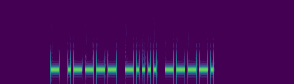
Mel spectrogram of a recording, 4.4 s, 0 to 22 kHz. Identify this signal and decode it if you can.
Morse code, heard as a keyed tone, about 28 wpm, 700 Hz. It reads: T169
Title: Numbers - Contest Style - 4-Digit 28wpm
